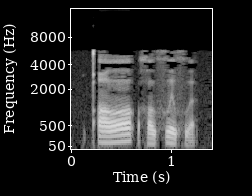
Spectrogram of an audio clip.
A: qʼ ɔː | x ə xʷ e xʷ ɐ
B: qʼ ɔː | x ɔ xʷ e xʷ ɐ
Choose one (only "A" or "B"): B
